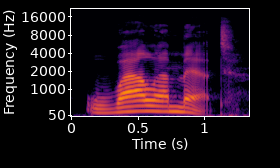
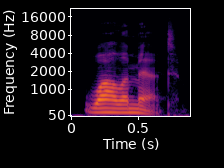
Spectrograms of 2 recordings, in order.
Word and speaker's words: Willamette: the last one, thus Willamette. The letters met not to be pronounced me, as in the French bouquet, but as met, as in the French word gazette.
